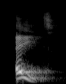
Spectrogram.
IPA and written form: eɪt (eight)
